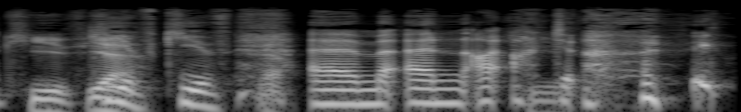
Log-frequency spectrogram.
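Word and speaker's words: Kyiv: Ukraine's historic Capital City pronounced Kev in Russian but more like KV in um Ukrainian KV um and I I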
